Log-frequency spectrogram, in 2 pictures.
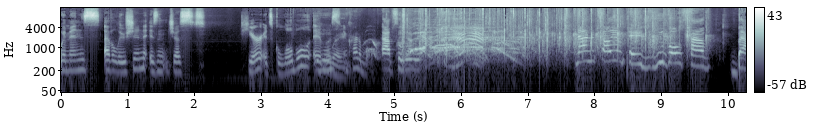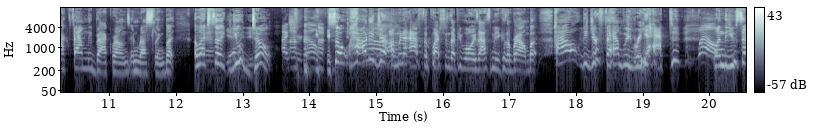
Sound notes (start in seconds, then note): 5.0 cheers and applause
